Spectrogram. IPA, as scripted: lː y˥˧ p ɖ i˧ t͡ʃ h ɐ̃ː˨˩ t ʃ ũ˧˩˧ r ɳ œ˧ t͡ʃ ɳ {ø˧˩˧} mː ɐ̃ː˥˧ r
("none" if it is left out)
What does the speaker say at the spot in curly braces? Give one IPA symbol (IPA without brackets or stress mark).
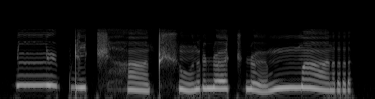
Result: ø˧˩˧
